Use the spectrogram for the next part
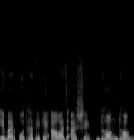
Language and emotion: Bengali, neutral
